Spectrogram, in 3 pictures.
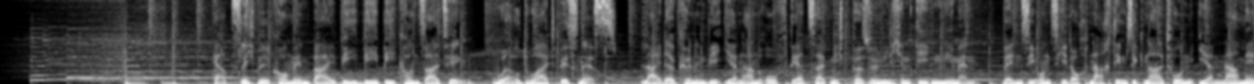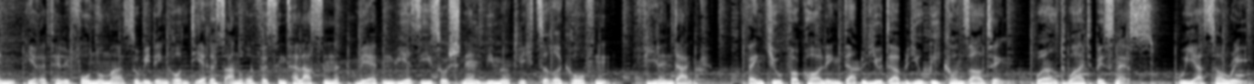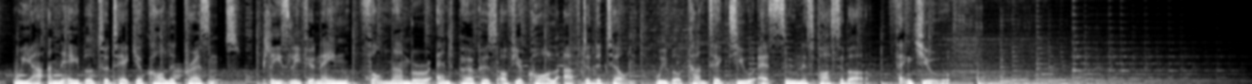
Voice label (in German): Ansage DE maennlich mit Musik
